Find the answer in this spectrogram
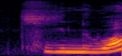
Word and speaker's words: quinoa: parmesan its parmezon with a z in the pronunciation, its not pesta its pasta ok,it’s not qio-nua its keen-wah (quinoa) say it with me keen-wah sounds really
